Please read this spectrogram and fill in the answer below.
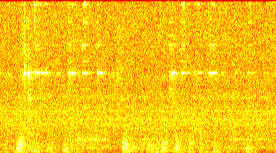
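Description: Near silence: room tone with a few faint, short soft sounds.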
